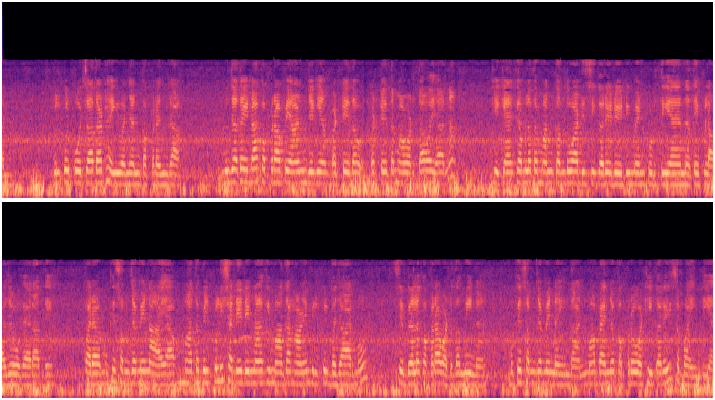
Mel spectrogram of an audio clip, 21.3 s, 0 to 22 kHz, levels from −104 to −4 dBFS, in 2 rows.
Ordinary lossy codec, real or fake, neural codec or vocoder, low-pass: AAC, 32 kbps; real; none; 7.2 kHz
